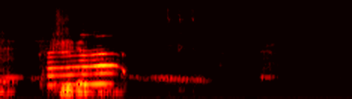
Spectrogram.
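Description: A brief high-pitched vocal sound, held for about half a second and falling in pitch at its end, followed by a fainter, lower drawn-out sound.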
